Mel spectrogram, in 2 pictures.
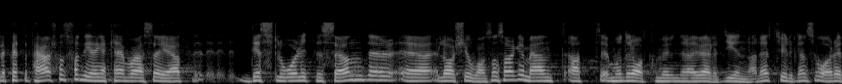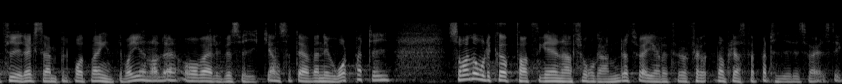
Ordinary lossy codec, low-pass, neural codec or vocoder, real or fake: none; 7.2 kHz; vocoder, 22.05 kHz, 80 mel bands, WaveNeXt; fake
